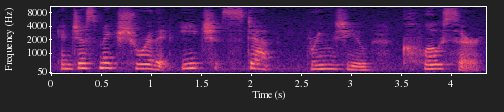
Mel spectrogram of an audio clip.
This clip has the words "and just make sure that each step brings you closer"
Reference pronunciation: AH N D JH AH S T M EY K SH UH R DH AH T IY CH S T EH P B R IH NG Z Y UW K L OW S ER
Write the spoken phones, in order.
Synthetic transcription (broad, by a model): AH N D JH AH S T M EY K SH UH R DH AH T IY CH S T EH P B R IH NG Z Y UW K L OW S ER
